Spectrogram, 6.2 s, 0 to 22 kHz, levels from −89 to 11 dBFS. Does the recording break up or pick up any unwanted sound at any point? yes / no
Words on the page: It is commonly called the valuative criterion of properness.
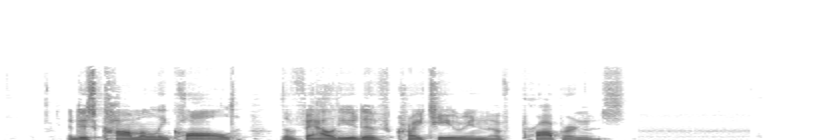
no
